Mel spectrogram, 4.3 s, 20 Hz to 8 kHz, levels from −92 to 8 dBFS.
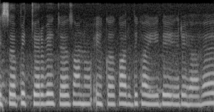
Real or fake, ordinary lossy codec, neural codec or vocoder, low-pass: fake; none; vocoder, 44.1 kHz, 80 mel bands, Vocos; 7.2 kHz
